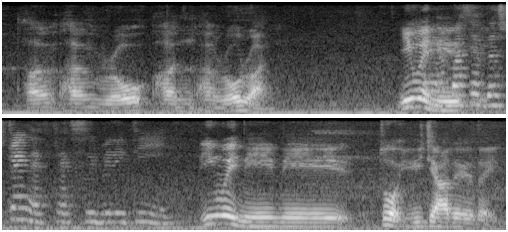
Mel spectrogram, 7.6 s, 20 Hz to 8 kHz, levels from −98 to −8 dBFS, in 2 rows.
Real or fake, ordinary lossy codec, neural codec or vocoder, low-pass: real; none; none; 7.2 kHz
